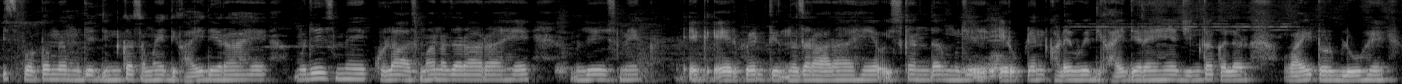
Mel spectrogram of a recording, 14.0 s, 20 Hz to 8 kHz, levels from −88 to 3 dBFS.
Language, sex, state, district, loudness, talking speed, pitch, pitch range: Hindi, male, Chhattisgarh, Bilaspur, -34 LUFS, 200 wpm, 130 Hz, 125-130 Hz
